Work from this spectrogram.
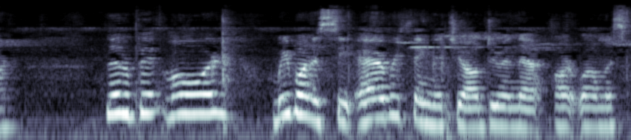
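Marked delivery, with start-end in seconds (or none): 0.0-1.7 slow playful voice. Pretend. Repeat in slow put-on voice.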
